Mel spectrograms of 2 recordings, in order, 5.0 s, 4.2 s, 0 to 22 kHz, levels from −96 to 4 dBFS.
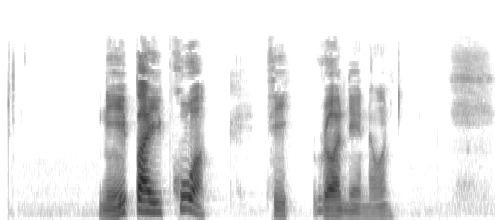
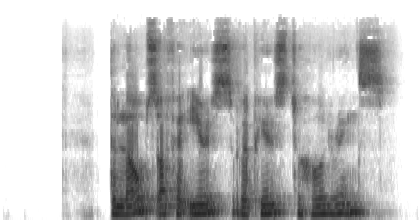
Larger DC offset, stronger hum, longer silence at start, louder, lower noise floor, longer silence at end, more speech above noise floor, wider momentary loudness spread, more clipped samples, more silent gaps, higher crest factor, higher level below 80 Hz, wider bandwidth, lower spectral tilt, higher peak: neither; neither; about the same, 1 s vs 1.1 s; second, -23 LUFS vs -16 LUFS; second, -80 dBFS vs -90 dBFS; first, 1.1 s vs 0.35 s; second, 56 dB vs 74 dB; first, 25 LU vs 5 LU; neither; neither; first, 26 dB vs 18 dB; second, -70 dBFS vs -48 dBFS; second, 10.5 kHz vs 15.5 kHz; about the same, -4 dB/octave vs -4.5 dB/octave; about the same, -2 dBFS vs 0 dBFS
